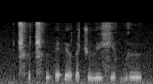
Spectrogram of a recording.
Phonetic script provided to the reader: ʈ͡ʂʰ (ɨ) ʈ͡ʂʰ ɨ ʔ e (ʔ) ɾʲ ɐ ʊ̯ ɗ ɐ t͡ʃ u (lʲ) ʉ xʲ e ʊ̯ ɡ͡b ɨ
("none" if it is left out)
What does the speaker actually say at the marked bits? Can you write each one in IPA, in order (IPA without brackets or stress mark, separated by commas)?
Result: ɨ, ʔ, lʲ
